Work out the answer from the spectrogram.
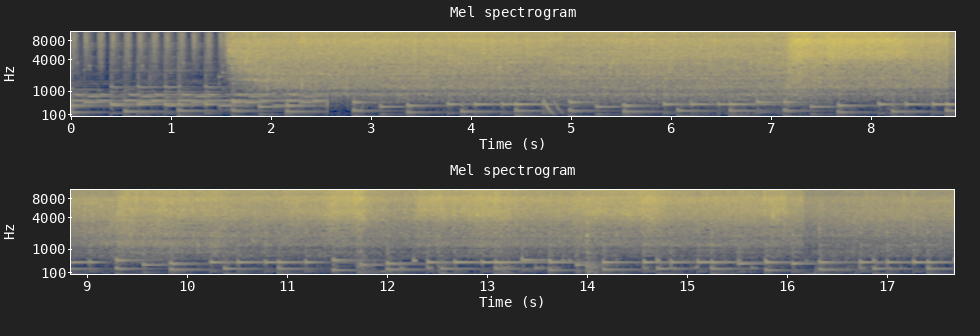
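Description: Chopped green chillies and garlic sizzling in hot oil in a nonstick pan while being stirred with a silicone spatula. The sizzle starts about a second and a half in and grows louder for a couple of seconds around the middle, over background music.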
